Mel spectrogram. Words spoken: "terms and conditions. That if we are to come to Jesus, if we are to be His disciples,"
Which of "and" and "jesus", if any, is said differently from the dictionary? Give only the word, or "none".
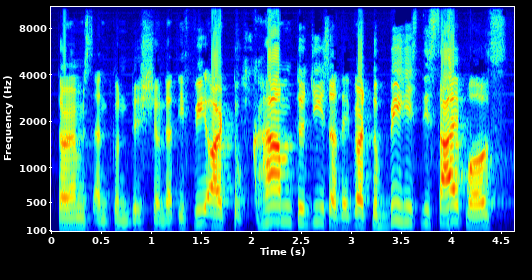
jesus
